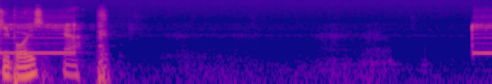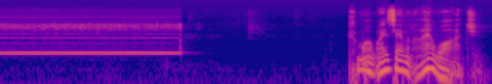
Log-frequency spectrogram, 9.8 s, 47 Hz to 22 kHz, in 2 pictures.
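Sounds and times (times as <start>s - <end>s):
telephone ringing with a loud steady electronic tone: 0.0s - 0.9s, 4.7s - 6.8s
speech: 0.0s - 1.1s, 8.5s - 9.8s
quiet hum: 0.0s - 8.2s.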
